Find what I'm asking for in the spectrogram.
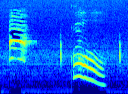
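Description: A bird calls in the video game Windosill, giving two loud harsh cawing cries, the second longer with a falling pitch, set against soft ambient noise with faint short chirps between.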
